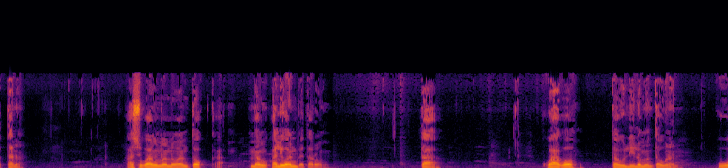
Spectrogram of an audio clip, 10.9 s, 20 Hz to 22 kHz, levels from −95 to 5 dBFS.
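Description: Throughout, the speech sounds dull and smeared, with fizzy sibilants and nothing above 12.5 kHz, likely AAC compression at a rate that fits about 32 kbps. From 4.47 to 5.00 s the speech and background noise drop together by about 9 dB, and from 8.64 to 8.79 s, just before "ta kuli", by about 6 dB. Each is a sudden gain jump, likely a gain change applied without a ramp.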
